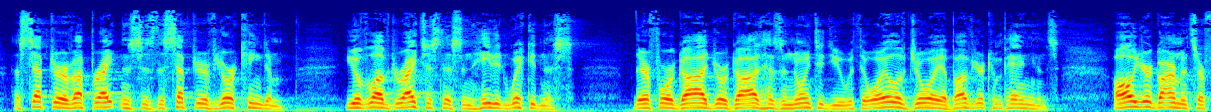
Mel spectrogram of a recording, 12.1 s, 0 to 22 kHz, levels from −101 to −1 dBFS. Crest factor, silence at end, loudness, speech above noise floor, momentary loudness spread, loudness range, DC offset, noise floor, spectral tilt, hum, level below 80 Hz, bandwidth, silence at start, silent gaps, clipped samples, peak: 18 dB; 0.05 s; -22 LUFS; 38 dB; 12 LU; 3 LU; under 0.1%; -60 dBFS; -7.5 dB/octave; none; -60 dBFS; 14.5 kHz; 0.15 s; none; under 0.1%; -4 dBFS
